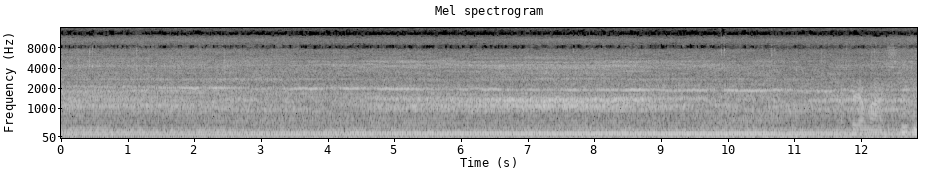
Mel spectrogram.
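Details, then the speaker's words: 2003 Pontiac Bonneville 3800 V6, 180,000 miles, after new radiator, coolant, thermostat and ignition coil: steady, even idle with a smooth low hum, no knocks or misses; normal idle. "this coil right here went out so I got a new coil on here and the car runs perfect so let me start it up for you"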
